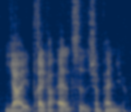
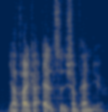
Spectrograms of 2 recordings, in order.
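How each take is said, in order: First: Jeg drikker altid champagne said slowly, word by word; careful slow repeat for students; slow and clear. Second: Said in the usual way. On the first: Shown as a demonstration. Teacher repeating the Danish example for learners, slow and clear. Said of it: "repeated slower for learners". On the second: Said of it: "repeated slower".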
